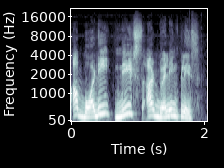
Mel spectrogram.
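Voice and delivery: very slow, word by word; slow mnemonic. Shown as a demonstration. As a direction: spell it out slowly for students. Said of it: "abode को ऐसे याद रखो". (धीरे-धीरे एक-एक शब्द पर ज़ोर)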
